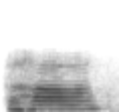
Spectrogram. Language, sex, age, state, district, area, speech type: Urdu, female, 18-30, Bihar, Khagaria, rural, conversation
